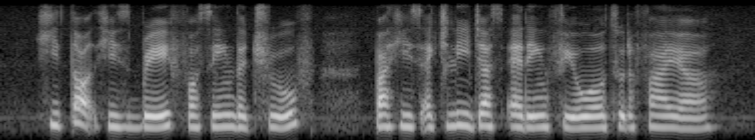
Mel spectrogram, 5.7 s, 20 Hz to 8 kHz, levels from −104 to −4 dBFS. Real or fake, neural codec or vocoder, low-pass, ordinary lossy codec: real; none; 7.2 kHz; none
